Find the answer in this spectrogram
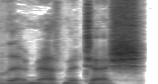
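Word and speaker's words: Matemátx: It looks like you would print, it's like mathematics, except replace the I-C-S with an X. – And you pronounce it mathematesh. – Mathematesh, because the X is pronounced sh, because that's to honor Nahuatl, the language, the Mayan language.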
